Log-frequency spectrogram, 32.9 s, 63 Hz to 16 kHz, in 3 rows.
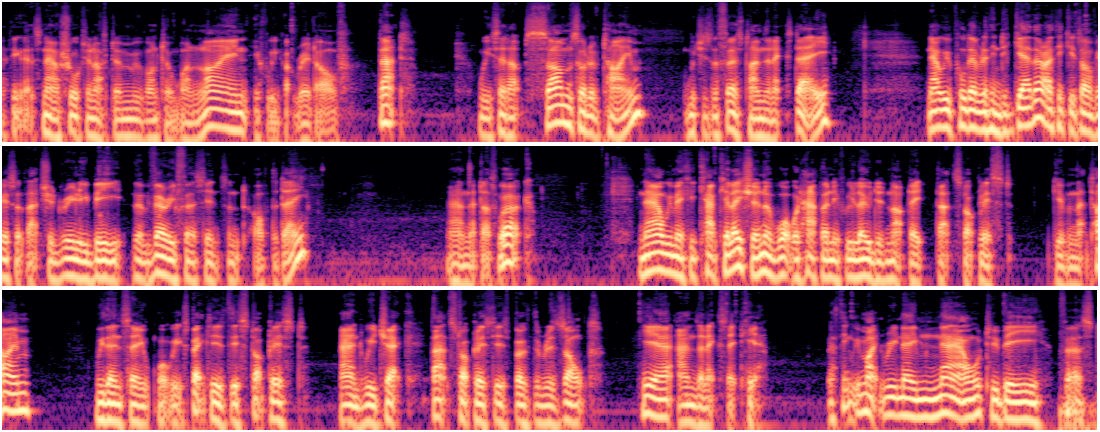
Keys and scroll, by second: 0.4 ctrl+shift+j, 2.8 ctrl+shift+j, 3.3 alt+Return, 4.5 ctrl+shift+j, 14.1 ctrl+r, 31.9 shift+F6.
